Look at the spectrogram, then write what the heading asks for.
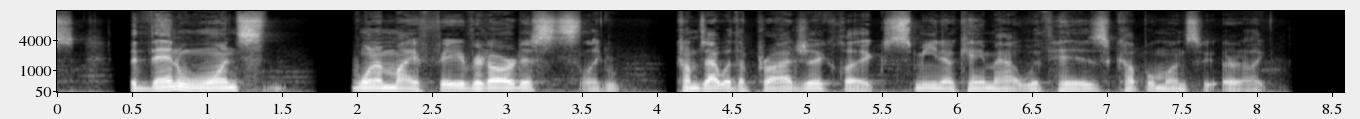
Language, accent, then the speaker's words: English; Allendale, New Jersey, United States; moved away as an adult; now in Los Angeles, United States; growing up in New Jersey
